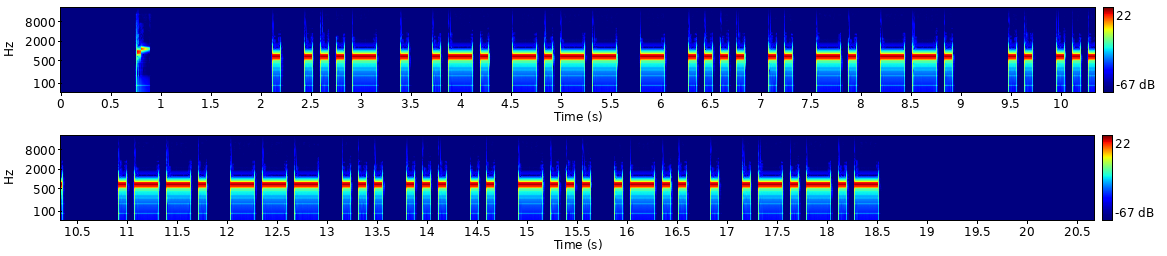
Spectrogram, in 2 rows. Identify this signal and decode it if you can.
Morse code, heard as a keyed tone, about 15 wpm, 700 Hz. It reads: EVERYTHING IS POSSIBLE.
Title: Sentences from Top 700 Words 15wpm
